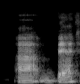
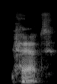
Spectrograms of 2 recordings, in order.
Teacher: They're both articulated exactly the same way, but B is voiced because your vocal cords are operating and P is not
